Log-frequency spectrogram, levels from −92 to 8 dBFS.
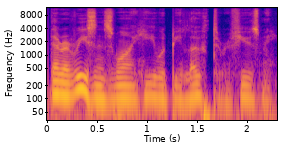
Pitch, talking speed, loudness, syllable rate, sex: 100 Hz, 285 wpm, -16 LUFS, 7.1 syllables/s, male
